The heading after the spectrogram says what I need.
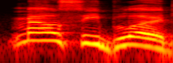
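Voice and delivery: high, loud, slow rat yell; rat shout. A narrator's reading. A hungry rat shouts about the mouse. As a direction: bellow it out hungrily. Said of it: "shouted one rat".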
